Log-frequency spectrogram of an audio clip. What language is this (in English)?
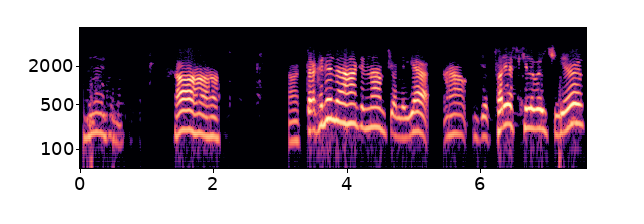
Maithili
